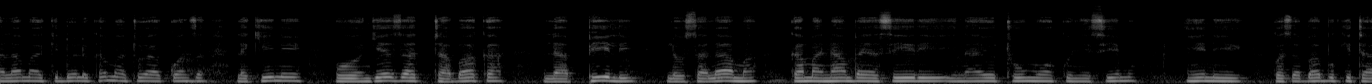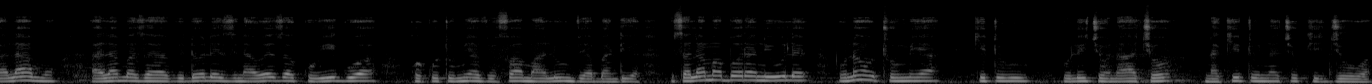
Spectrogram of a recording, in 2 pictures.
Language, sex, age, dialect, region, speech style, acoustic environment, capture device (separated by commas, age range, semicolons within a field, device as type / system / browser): Swahili, male, 18-24, Kenya - Mombasa, Kenya, relaxed, silence, desktop / Windows / Chrome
